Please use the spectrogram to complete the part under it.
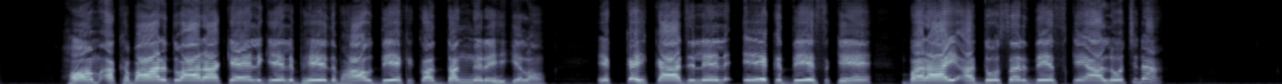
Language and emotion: Maithili, disgusted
